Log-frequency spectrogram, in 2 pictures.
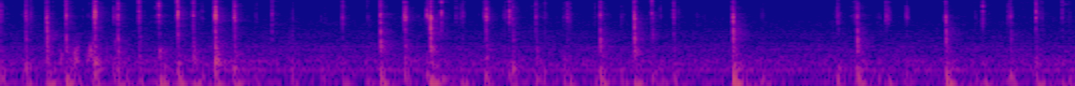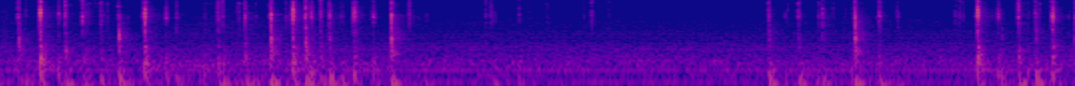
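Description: Faint typing on a computer keyboard: quick runs of key clicks, with a pause of about a second and a half near the end.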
